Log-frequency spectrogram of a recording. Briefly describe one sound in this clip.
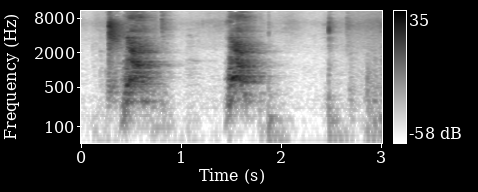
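A puppy barks and yelps close by.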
